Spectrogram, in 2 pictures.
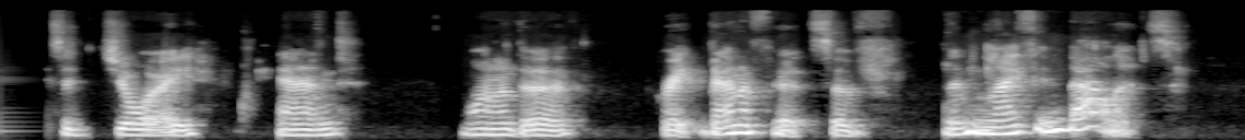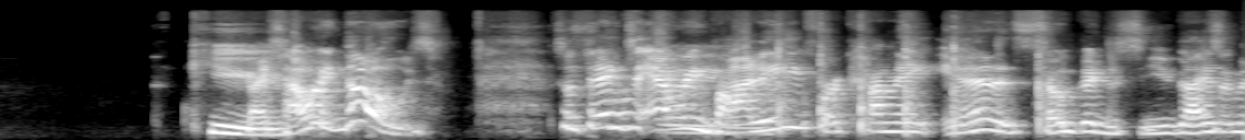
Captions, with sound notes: It's a joy and one of the great benefits of living life in balance. - Cute. - That's how it goes! So thanks everybody for coming in (claps), it's so good to see you guys.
